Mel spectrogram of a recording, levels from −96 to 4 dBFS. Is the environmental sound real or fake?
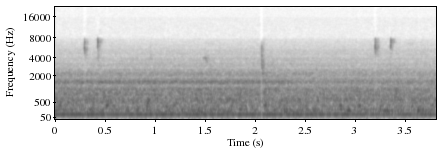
real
